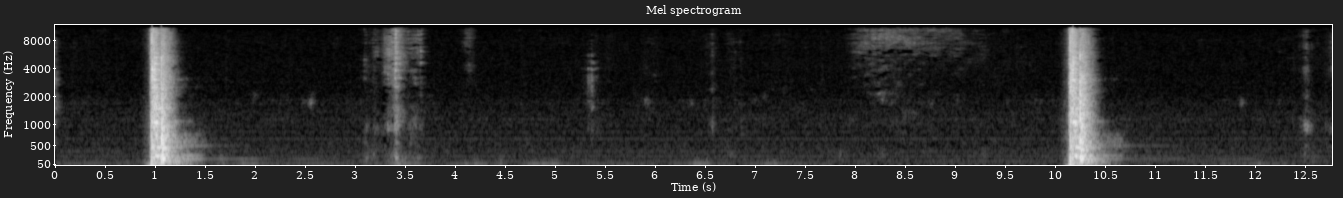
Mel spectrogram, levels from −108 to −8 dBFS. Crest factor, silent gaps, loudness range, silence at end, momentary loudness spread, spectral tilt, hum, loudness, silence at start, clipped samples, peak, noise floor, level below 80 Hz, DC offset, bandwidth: 28 dB; none; 24 LU; 2.35 s; 24 LU; -2.5 dB/octave; 60 Hz at -60 dBFS; -16 LUFS; 0.95 s; under 0.1%; 0 dBFS; -78 dBFS; -48 dBFS; under 0.1%; 12 kHz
